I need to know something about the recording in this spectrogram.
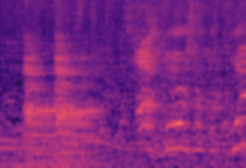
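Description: Electric guitar chord ringing out between songs, dying away after about a second, then crowd voices chattering.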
